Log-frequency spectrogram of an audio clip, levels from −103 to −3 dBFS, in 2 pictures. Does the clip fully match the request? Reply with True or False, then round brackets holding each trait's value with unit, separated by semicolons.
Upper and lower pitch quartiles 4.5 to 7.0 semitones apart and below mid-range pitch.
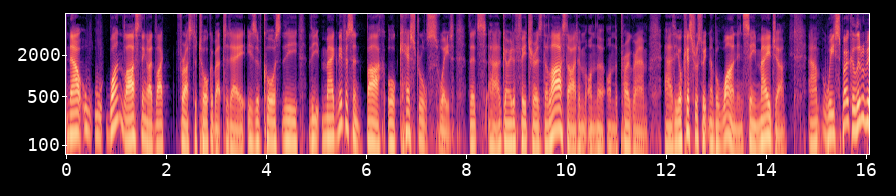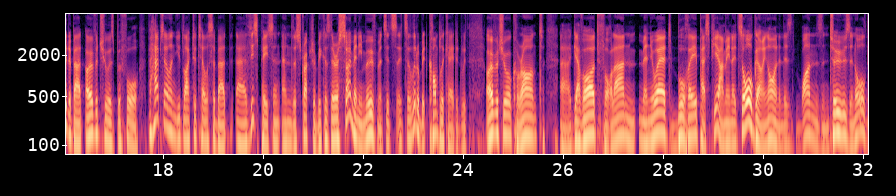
True (4.8 semitones; 110 Hz)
